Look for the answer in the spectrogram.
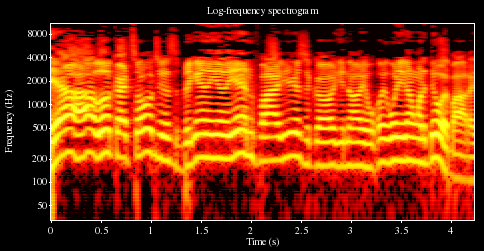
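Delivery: put-on Boston accent, pitched very high. Imagining a Boston Globe writer years later, the speaker does a Boston accent. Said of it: "Was that was that a good Boston accent?".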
